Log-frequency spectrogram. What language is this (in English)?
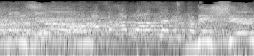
Hebrew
